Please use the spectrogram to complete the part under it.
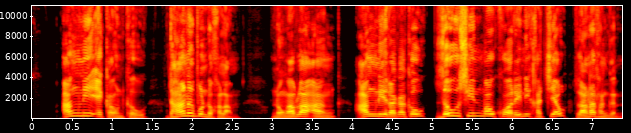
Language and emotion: Bodo, angry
